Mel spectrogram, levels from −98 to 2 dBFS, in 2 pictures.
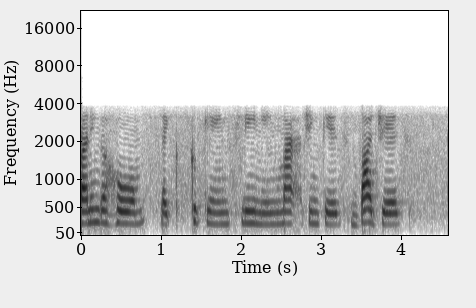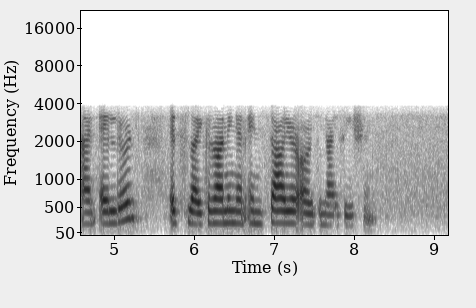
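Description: From start to end, the speech carries the sound of the G.729 codec. The band is narrow, roughly 300 Hz to 3.4 kHz, so nothing bright or airy survives. The codec rebuilds each 10 ms frame from a vocal tract filter, a pitch predictor and a few pulses, which fits an 8 kbit/s link. The damage is plainly audible. Voices sound rough and synthetic.

From 2.62 s to 2.78 s comes VoIP packet loss concealed by the speech codec. About 120 ms of audio went missing, which fits six lost 20 ms packets. The decoder filled the gap by repeating its last pitch and filter settings with falling gain. The result is stretched sound that fades. Because each frame builds on the one before, the speech stays weak and distorted for a moment after the gap.

From 7.59 s to 7.73 s, a faint second voice briefly comes through. It sits well below the main speech, roughly 25 dB down. This is likely the other side's voice leaking through. 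The talker's loudspeaker would reach the microphone, and the echo canceller would fail to remove that scrap.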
